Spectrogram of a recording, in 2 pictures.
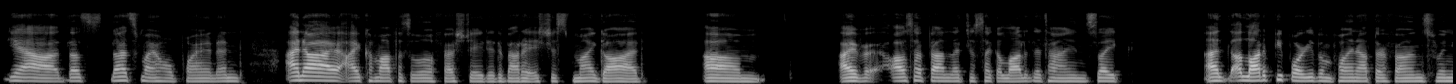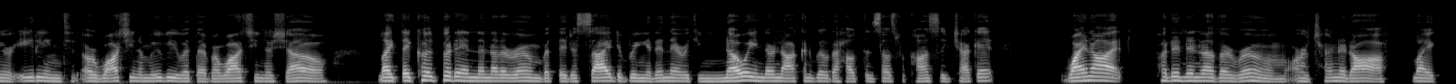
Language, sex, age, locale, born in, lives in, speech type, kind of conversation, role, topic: English, female, 25-29, en-US, United States, United States, conversation, unstructured, none, How do you take digital breaks without FOMO while staying meaningfully connected to the people who matter most?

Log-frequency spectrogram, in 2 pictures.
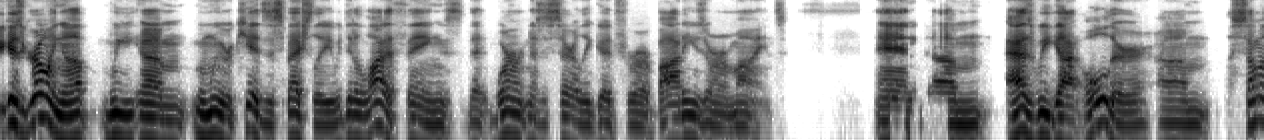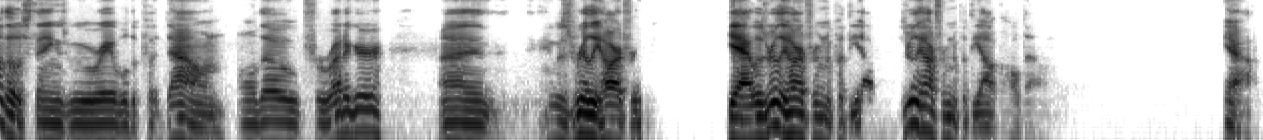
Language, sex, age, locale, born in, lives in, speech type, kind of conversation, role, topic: English, male, 45-49, en-US, United States, United States, conversation, advice, user, How can I maintain and deepen a renewed friendship after reconnecting with an old friend?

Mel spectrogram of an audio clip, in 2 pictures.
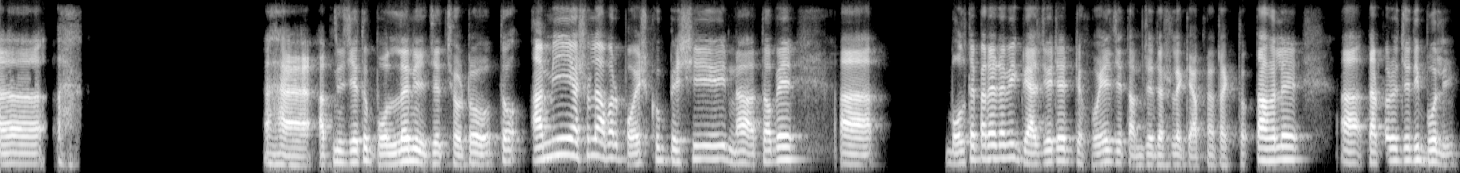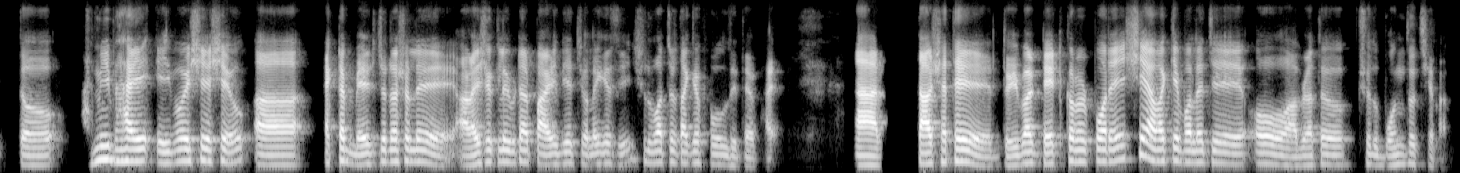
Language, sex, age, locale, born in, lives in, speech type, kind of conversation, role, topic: Bengali, male, 25-29, bn-BD, Bangladesh, Bangladesh, conversation, unstructured, none, একটি ভুল স্মৃতি আপনার জীবনে কীভাবে প্রভাব ফেলেছে?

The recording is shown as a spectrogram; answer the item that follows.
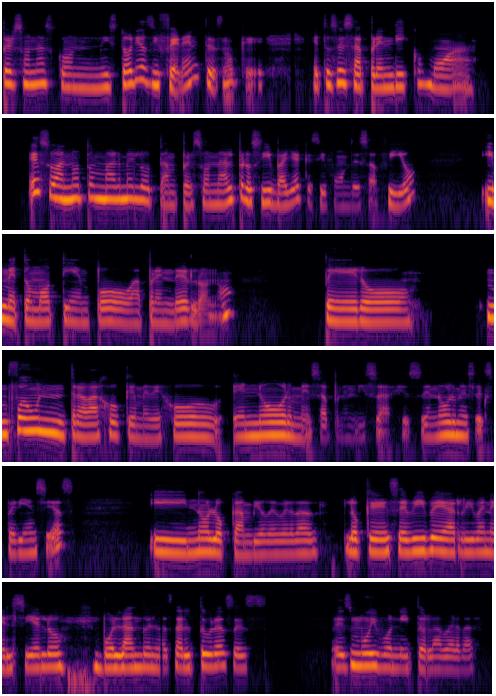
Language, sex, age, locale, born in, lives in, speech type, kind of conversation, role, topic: Spanish, female, 35-39, es-MX, Mexico, Mexico, conversation, unstructured, none, ¿Alguna vez un trabajo que parecía normal te ha cambiado la vida?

